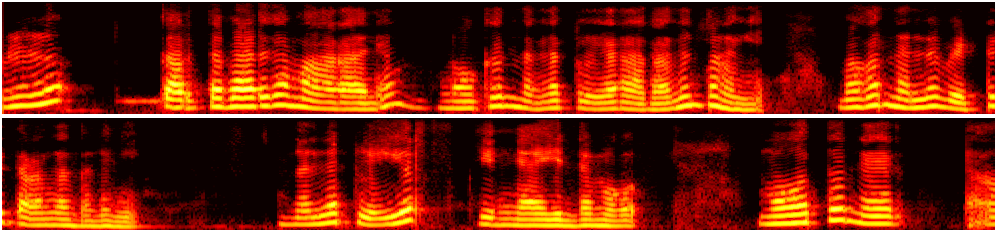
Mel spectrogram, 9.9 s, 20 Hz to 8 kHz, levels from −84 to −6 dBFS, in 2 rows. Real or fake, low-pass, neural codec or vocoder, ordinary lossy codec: fake; none; codec, 16 kHz, 2 kbps, FreqCodec, smaller model; none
